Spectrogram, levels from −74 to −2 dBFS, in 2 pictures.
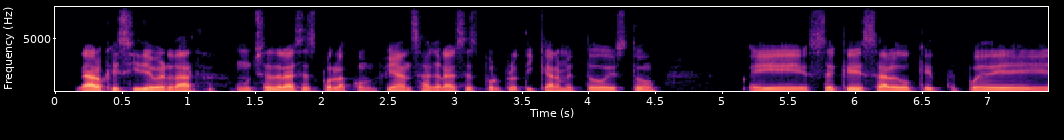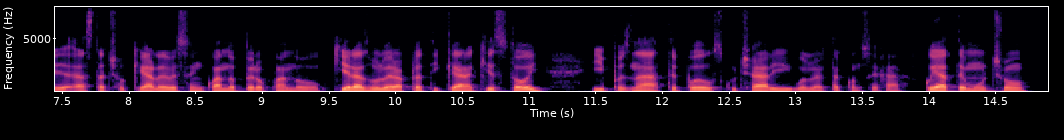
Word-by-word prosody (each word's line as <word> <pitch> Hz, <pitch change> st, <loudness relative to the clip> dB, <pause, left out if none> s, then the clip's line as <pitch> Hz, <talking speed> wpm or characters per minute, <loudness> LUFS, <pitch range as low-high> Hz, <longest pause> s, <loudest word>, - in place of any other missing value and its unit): Claro 105 Hz, +2 st, +8 dB
que 125 Hz, -, 0 dB
sí, 115 Hz, -1 st, -2 dB
de 115 Hz, 0 st, +6 dB
verdad, 105 Hz, +1 st, +4 dB, 0.3 s
muchas 110 Hz, +4 st, -1 dB
gracias 120 Hz, +1 st, +4 dB
por 120 Hz, -2 st, -1 dB
la 100 Hz, -, +2 dB
confianza, 115 Hz, +8 st, -1 dB
gracias 110 Hz, +1 st, 0 dB
por 95 Hz, -, -5 dB
platicarme 105 Hz, +2 st, -2 dB
todo 105 Hz, 0 st, 0 dB
esto, 130 Hz, -, -3 dB, 0.6 s
eh, 95 Hz, -2 st, +1 dB
sé 115 Hz, +3 st, -1 dB
que 115 Hz, 0 st, +3 dB
es 115 Hz, -, -3 dB
algo 110 Hz, -1 st, +4 dB
que 100 Hz, -3 st, -3 dB
te -, -, -15 dB
puede 100 Hz, -2 st, +1 dB
hasta -, -, -3 dB
choquear 100 Hz, -1 st, -2 dB
de 105 Hz, -, +1 dB
vez 105 Hz, +3 st, -2 dB
en 115 Hz, -, -4 dB
cuando, 115 Hz, +3 st, -1 dB
pero 100 Hz, -2 st, -2 dB
cuando 100 Hz, -1 st, -5 dB
quieras 120 Hz, 0 st, +5 dB
volver 110 Hz, -2 st, +3 dB
a 105 Hz, -, -1 dB
platicar 105 Hz, +2 st, -1 dB
aquí 115 Hz, +1 st, -4 dB
estoy, 150 Hz, +10 st, 0 dB, 0.3 s
y, 100 Hz, -, -3 dB
pues, 95 Hz, 0 st, -6 dB
nada, 100 Hz, -1 st, -1 dB
te -, -, -5 dB
puedo 105 Hz, +1 st, 0 dB
escuchar 115 Hz, +1 st, -1 dB
y 115 Hz, -3 st, -3 dB
volverte 90 Hz, -2 st, -6 dB
a -, -, -4 dB
aconsejar. 85 Hz, -, -11 dB
Cuídate 125 Hz, 0 st, +4 dB
mucho. 130 Hz, +4 st, -3 dB
110 Hz, 195 wpm, -26 LUFS, 100-115 Hz, 0.6 s, Claro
